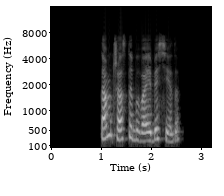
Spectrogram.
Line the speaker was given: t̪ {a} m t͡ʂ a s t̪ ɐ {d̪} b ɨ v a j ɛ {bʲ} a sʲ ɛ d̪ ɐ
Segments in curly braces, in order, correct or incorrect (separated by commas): correct, incorrect, correct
